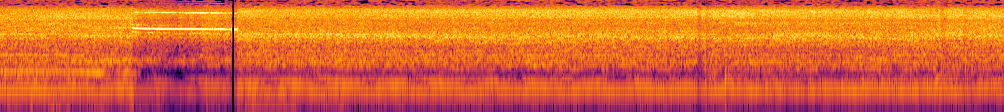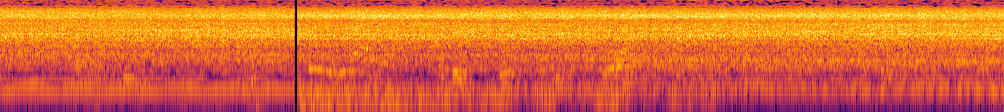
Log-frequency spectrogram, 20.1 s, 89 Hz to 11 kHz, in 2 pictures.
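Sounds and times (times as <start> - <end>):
electric water pump humming: 0.0 - 20.0
high-pitched whistle: 1.2 - 2.4.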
